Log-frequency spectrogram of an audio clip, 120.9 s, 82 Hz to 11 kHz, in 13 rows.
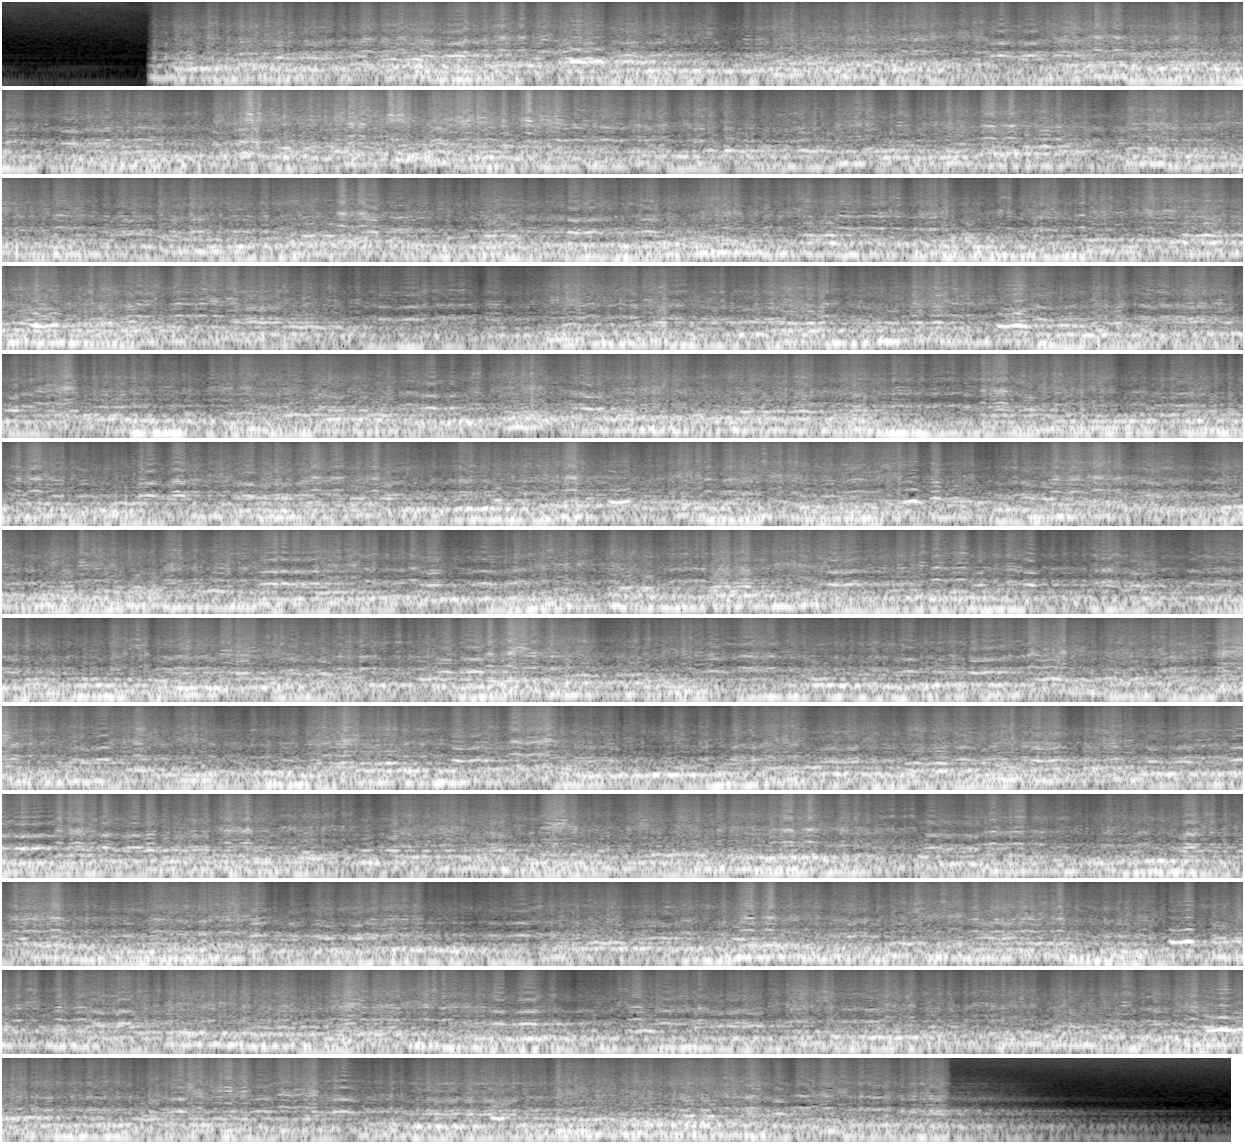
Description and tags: murmurs 06 march 2010
Atmosphere of alien voices.
alien, atmosphere, electronic, murmur, robot, soundscapes, synthetic, voice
